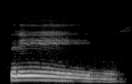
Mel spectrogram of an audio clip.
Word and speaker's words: prêmio: época enquanto na palavra prêmio o som é fechado agora na letra B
